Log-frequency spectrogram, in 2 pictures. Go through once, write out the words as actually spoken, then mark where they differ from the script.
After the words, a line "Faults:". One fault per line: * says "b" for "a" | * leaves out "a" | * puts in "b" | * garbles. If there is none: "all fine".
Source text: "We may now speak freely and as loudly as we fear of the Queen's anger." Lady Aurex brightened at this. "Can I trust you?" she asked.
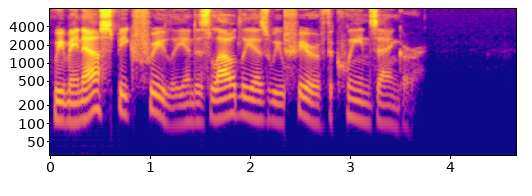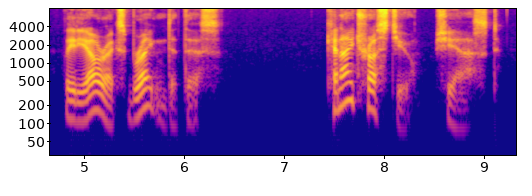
"We may now speak freely and as loudly as we fear of the Queen's anger." Lady Aurex brightened at this. "Can I trust you?" she asked.
Faults:
all fine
